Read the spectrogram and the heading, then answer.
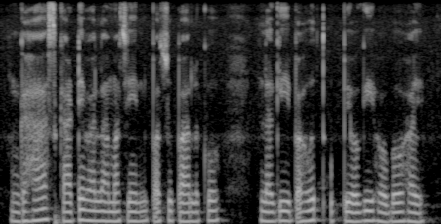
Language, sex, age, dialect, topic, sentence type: Magahi, male, 18-24, Southern, agriculture, statement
